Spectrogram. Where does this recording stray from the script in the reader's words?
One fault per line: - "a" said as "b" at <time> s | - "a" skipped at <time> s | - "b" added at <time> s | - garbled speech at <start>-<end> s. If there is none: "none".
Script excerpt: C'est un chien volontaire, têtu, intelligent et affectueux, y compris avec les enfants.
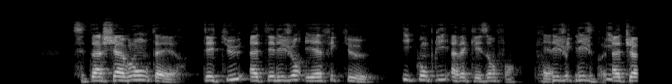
- garbled speech at 5.3-6.4 s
